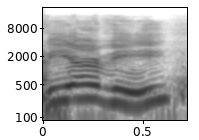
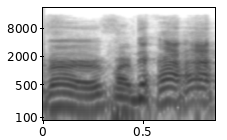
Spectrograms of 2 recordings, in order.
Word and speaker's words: VRV: VRV. Or, no, I'm sorry. Verve. Yeah, you say it right.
